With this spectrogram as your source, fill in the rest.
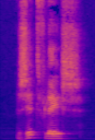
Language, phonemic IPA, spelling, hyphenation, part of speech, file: Dutch, /ˈzɪt.fleːs/, zitvlees, zit‧vlees, noun, Nl-zitvlees.ogg
- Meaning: 1. patience, dedication 2. flesh on one's buttocks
